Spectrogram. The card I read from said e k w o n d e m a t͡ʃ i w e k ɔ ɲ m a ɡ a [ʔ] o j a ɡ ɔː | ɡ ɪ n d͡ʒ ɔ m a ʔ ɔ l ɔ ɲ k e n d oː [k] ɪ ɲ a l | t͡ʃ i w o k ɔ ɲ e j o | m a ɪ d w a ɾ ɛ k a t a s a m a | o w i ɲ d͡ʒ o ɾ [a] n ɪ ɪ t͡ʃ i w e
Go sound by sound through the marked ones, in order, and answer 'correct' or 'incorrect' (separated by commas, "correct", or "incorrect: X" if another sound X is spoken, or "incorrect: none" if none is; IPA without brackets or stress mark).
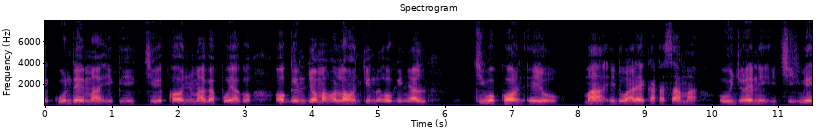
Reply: incorrect: p, incorrect: ɡ, incorrect: ɛ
